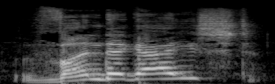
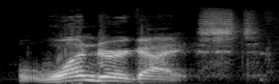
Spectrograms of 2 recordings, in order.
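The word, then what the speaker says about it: Vondergeist: you pronounce the v vondegeist or wondergeist spectrovund van der geist wonder geist it's all depending on how you want to pronounce that v guys it's all i prefer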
